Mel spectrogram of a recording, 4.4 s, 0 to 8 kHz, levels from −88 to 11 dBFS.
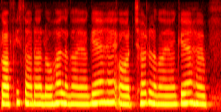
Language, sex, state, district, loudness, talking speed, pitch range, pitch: Hindi, female, Jharkhand, Garhwa, -12 LUFS, 150 wpm, 225-255 Hz, 235 Hz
